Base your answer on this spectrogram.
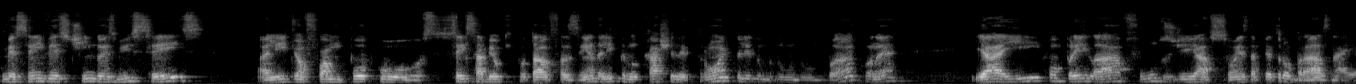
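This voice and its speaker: At a moderate pace, a man speaks at medium pitch with ordinary pitch variation and big swings in loudness. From Minas Gerais, Brazil. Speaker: finance educator, investor. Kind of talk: live stream interview. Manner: halting, repeats words.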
